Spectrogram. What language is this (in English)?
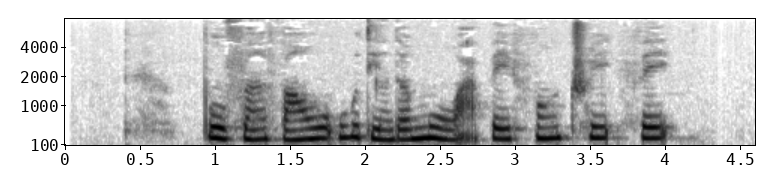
Chinese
